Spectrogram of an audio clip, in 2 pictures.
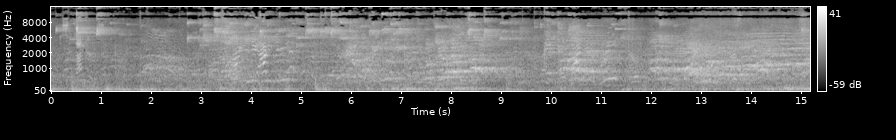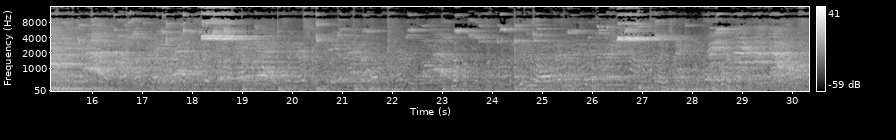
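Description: Basketball bouncing on the hardwood court of a large gym, under the chatter of spectators in the stands. Near the end two brief high tones sound.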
